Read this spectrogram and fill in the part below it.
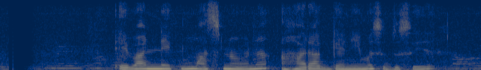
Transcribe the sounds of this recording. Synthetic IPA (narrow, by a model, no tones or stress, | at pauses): eʋanːekməmasnoʋənəaɦaɾak̚ɡɛniːməsud̪usejə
